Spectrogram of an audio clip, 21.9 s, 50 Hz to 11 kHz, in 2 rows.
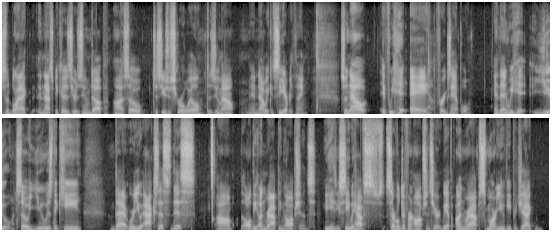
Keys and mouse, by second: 5.9-8.5 middle drag, 8.5 a, 10.9 u.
